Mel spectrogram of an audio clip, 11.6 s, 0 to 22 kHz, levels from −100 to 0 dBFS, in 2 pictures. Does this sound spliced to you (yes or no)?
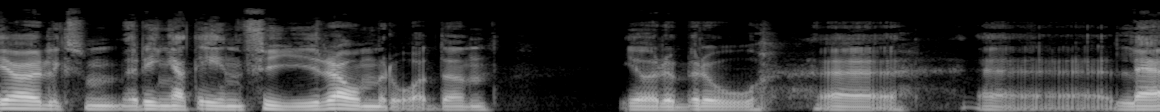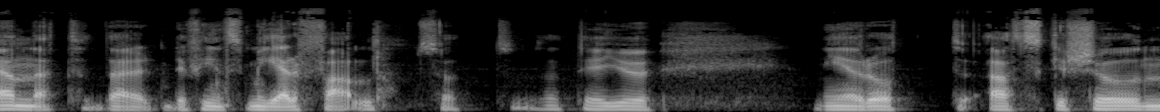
no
